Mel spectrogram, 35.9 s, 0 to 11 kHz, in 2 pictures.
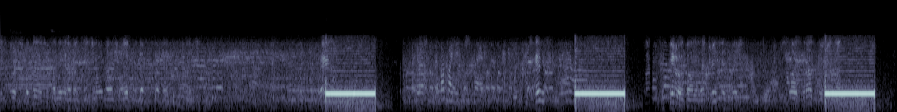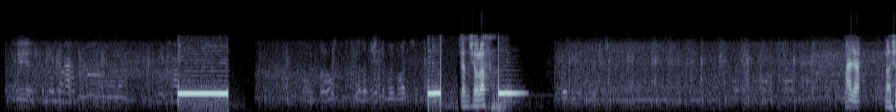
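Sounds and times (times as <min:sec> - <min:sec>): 
speech: 0:01.2 - 0:04.3, 0:25.3 - 0:28.1, 0:34.8 - 0:35.8
telephone line tones while calling back: 0:06.4 - 0:07.5, 0:11.5 - 0:12.5, 0:16.5 - 0:17.5, 0:21.5 - 0:22.5, 0:26.5 - 0:26.8, 0:27.9 - 0:28.5.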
